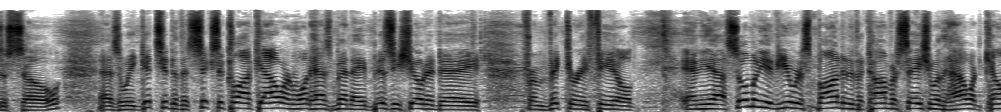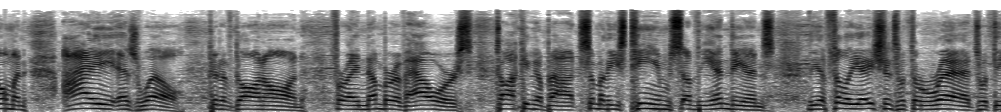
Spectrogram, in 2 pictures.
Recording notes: Live From Victory Field!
